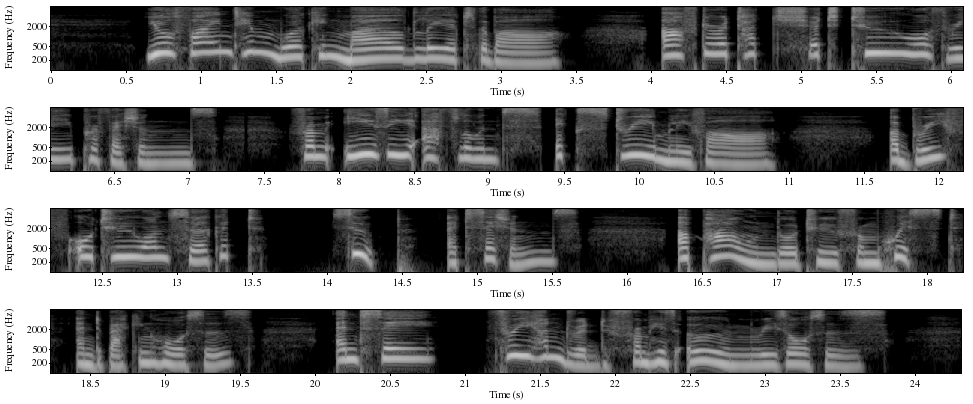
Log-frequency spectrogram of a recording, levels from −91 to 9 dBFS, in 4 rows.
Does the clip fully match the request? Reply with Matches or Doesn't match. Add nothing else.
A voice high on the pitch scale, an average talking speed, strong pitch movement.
Doesn't match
